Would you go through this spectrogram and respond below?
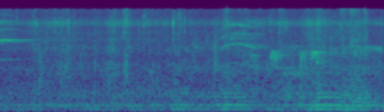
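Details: Honey bees during a honey harvest, a steady low droning hum with faint high chirps scattered over it.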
